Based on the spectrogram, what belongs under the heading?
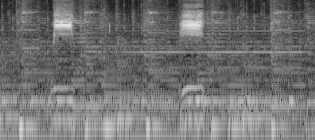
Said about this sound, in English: That's the American Woodcock.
